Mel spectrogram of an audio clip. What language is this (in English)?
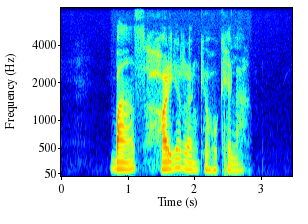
Bhojpuri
